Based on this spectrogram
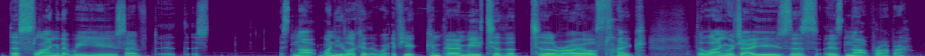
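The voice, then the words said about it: Northern English accent. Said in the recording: “my accent ... I wouldn't consider myself as proper English. Like I'm very northern.”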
